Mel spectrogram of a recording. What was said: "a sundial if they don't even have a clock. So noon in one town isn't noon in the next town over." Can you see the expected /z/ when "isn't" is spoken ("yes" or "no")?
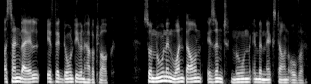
yes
